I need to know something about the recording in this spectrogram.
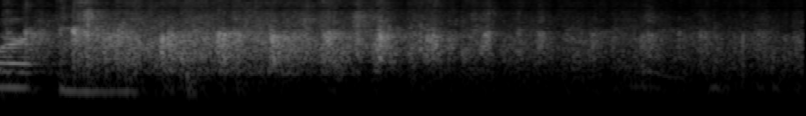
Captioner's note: audience applauds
